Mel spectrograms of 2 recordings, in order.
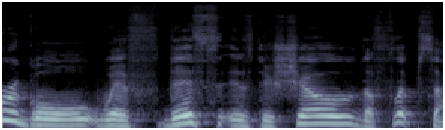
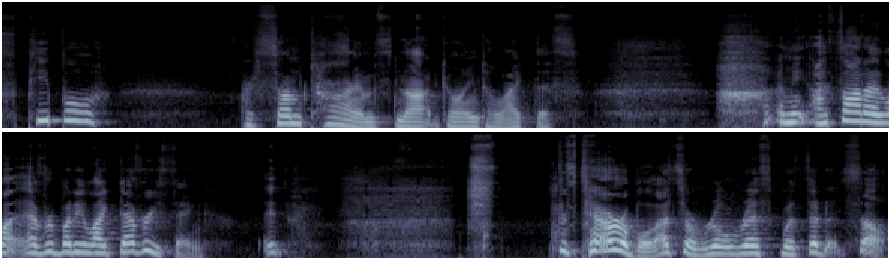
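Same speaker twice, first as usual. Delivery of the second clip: fake teary, choked-up voice; 4 semitones higher than usual. Reading out a project's listed risks, mock teary voice. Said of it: "I'm sorry, getting teary".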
